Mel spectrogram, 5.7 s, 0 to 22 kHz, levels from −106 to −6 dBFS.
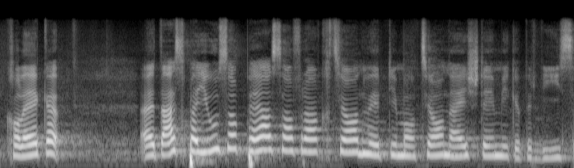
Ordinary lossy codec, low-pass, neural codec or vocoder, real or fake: none; 14.4 kHz; autoencoder, 48 kHz, 128 numbers a frame, DAC-VAE, trained on Japanese speech; fake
